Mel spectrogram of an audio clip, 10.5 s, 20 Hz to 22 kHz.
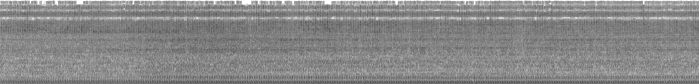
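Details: Cub Cadet XT1 mower just after oil and filter change: engine catches and settles into a smooth, even steady hum with no misses or knocks, no leaks; normal idle.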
